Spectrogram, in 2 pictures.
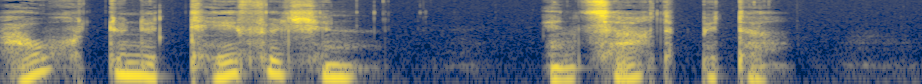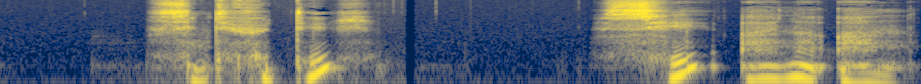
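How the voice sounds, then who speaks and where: Female audiobook narrator, husky voice, dramatic literary read, very dry recording. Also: deep voice, warm tone, dry recording. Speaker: audiobook reader. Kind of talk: scripted audiobook narration in second person.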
